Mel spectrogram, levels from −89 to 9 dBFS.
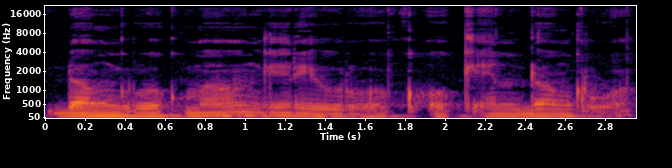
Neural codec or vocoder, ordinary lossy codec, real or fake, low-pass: vocoder, 44.1 kHz, 128 mel bands every 256 samples, BigVGAN v2; none; fake; none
